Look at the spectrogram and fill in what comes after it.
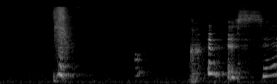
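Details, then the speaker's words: Several quick, sharp sneezes with short snorting bursts between from a Yorkshire terrier with allergies and itching; repeated sneezing. "i don't understand it that's crazy sneezing oh here it comes what's that sneezy oh i know i don't know why you're sneezing so much you got the allergies"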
